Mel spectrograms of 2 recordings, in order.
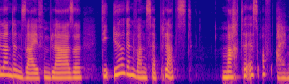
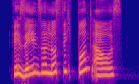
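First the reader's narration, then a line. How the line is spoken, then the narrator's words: Laughing. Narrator (German): lachte Sine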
